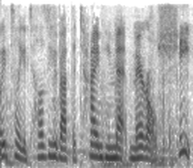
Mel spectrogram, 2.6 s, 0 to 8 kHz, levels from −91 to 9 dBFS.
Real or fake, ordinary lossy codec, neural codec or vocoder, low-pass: fake; AAC, 32 kbps; codec, 16 kHz, 8 kbps, FreqCodec, larger model; 7.2 kHz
